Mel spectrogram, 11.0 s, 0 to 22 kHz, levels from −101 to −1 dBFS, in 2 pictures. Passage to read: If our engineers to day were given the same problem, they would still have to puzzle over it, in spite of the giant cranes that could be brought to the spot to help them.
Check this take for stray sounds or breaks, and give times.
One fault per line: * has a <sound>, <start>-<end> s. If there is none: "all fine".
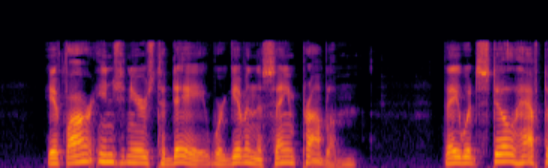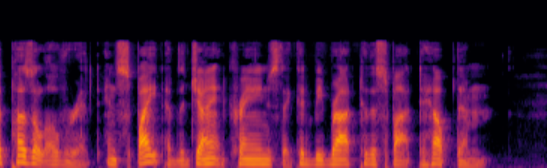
all fine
